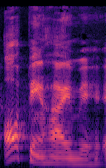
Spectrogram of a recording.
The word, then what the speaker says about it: Oppenheimer: tudo é que a pronúncia original é Oppenheimer. É com O.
